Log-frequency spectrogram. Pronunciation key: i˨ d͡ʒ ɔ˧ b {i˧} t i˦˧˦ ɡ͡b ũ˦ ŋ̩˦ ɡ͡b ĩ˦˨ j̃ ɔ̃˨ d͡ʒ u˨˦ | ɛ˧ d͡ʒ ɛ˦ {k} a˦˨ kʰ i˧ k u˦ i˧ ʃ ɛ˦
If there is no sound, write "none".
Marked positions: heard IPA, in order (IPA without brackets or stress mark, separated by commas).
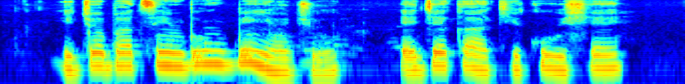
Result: a˧, k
